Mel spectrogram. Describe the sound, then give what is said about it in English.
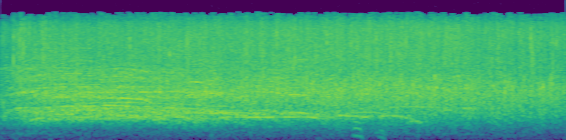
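A studio audience breaks into sustained applause, a dense wash of many hands clapping at steady volume for several seconds before tapering slightly at the end. “I want you to clap in here if you know someone named Mike or Michael Johnson.”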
